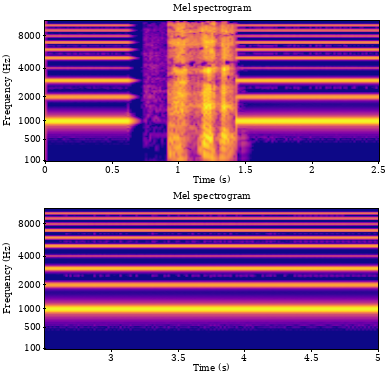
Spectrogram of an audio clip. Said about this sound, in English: Yo, I had a few people said they don't like when we like beep shit out.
